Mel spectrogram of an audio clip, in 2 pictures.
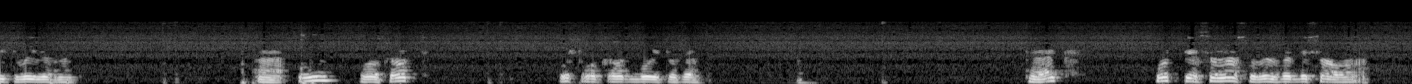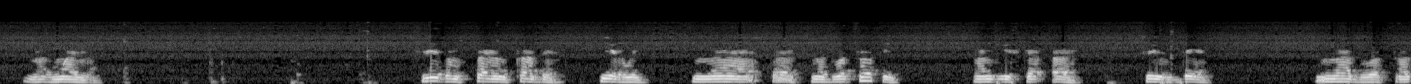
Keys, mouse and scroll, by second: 0.5 r, 1.6 click, 2.3 a, 3.0 i, 5.7-7.0 middle drag, 8.7-15.4 drag, 16.1 KP_1, 17.1 shift+middle click, 18.4 click, 25.6 shift+d, 28.0 click.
